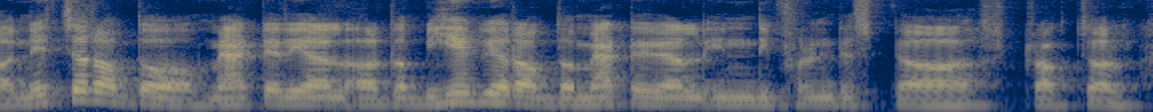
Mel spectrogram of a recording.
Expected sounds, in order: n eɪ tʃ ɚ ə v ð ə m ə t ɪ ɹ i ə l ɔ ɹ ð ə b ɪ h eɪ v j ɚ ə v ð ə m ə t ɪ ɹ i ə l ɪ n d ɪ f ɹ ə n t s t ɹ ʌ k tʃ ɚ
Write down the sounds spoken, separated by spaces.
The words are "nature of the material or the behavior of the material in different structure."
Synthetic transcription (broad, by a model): n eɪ tʃ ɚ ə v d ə m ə t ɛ ɹ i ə l ɔ ɹ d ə b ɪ h eɪ b j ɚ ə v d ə m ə t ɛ ɹ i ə l ɪ n d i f ɹ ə n t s t ɹ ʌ k tʃ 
